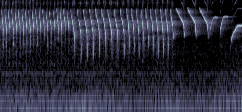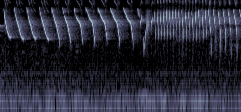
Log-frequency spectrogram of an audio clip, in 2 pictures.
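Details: Canary song for tutoring other birds: long fast trills of sharp descending strokes, broken by a few louder slurred downsweeps, then the quick rhythmic trilling returns.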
